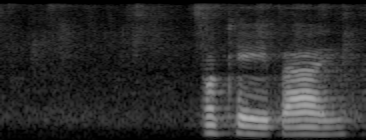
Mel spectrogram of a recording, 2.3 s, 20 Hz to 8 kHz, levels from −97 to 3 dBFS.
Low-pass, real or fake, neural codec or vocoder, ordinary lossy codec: 7.2 kHz; real; none; none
